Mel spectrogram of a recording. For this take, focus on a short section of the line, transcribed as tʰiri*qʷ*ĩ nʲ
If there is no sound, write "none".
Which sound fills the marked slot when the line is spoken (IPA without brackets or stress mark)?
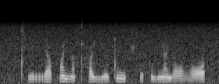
qʷ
